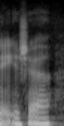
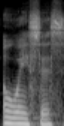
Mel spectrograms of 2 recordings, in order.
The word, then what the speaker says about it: Asia: name I feel like as someone who's named Asia and people say my name in this craziest ways Oasis Dasha and I'm like does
